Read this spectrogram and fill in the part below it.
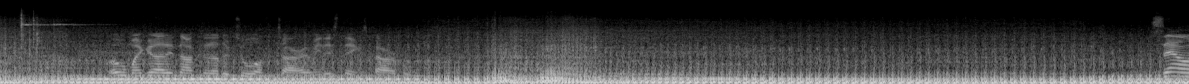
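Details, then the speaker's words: Kawasaki Brute Force 750 ATV with a BigGun Evo aftermarket exhaust replacing the stock muffler: deep, loud, even exhaust rumble with no rattles or misses; engine runs healthy. "freaking amazing i ain't gonna lie it's not too loud where it's like ridiculous it's loud enough to make someone turn your head and be like uh what the heck has he got"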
